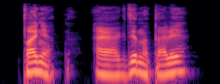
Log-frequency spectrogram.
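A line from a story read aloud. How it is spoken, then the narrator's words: Feigned casual tone. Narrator (Russian): Я спрашиваю как бы независимым тоном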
